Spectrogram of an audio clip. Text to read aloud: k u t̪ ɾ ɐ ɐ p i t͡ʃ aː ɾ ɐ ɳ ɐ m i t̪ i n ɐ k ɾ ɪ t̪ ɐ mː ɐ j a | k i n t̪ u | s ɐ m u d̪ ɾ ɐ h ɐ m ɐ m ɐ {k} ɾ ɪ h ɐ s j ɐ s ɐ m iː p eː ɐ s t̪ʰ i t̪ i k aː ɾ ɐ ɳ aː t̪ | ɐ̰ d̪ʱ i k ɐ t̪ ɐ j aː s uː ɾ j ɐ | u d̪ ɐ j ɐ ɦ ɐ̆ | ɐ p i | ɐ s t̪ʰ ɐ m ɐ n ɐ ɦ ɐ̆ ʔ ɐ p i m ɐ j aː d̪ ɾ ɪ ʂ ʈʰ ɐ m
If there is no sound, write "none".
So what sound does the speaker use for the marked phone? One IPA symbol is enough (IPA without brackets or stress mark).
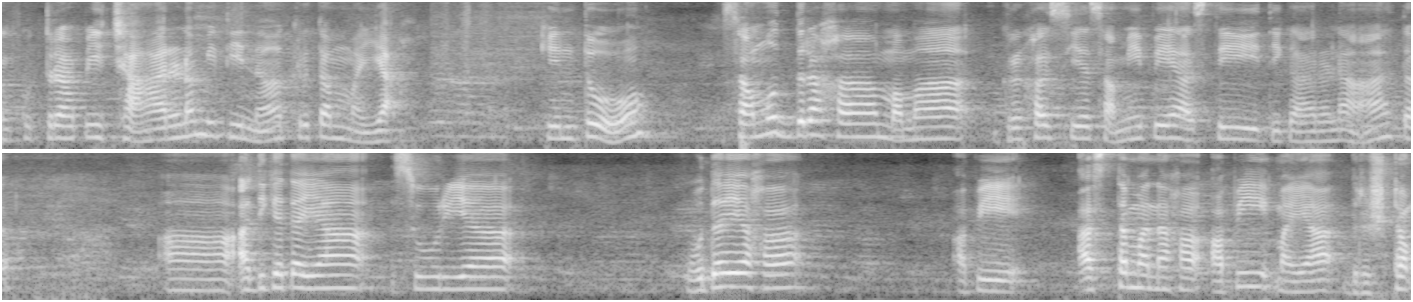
ɡ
